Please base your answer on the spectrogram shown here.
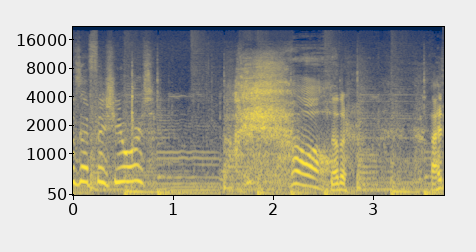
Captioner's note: sighs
